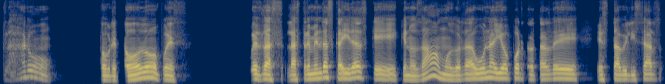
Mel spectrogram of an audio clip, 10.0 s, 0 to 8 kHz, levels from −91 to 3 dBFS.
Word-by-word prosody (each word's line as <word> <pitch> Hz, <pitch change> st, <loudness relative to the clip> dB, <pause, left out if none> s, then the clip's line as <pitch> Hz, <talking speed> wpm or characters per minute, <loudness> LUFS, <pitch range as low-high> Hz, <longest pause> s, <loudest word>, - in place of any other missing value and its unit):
Claro, 150 Hz, -, -10 dB, 0.7 s
sobre 105 Hz, -1 st, -2 dB
todo, 130 Hz, -, +3 dB
pues 110 Hz, -5 st, -3 dB, 0.9 s
pues 130 Hz, -2 st, +1 dB
las 120 Hz, -4 st, +3 dB
las 115 Hz, 0 st, +1 dB
tremendas 135 Hz, +7 st, +2 dB
caídas 160 Hz, +4 st, +2 dB
que -, -, -2 dB
que 110 Hz, -, -2 dB
nos 105 Hz, -1 st, -3 dB
dábamos, 145 Hz, -, 0 dB
¿verdad? 115 Hz, +3 st, +1 dB
Una, 150 Hz, +3 st, +1 dB
yo 145 Hz, -1 st, +1 dB
por 140 Hz, -2 st, -2 dB
tratar 120 Hz, +1 st, -3 dB
de 130 Hz, -2 st, 0 dB, 0.2 s
estabilizar 120 Hz, +1 st, -2 dB
125 Hz, 120 wpm, -21 LUFS, 115-145 Hz, 0.9 s, todo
